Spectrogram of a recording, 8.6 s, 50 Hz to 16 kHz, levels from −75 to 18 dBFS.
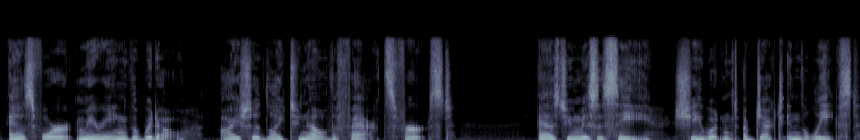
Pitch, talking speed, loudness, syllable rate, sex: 175 Hz, 160 wpm, -20 LUFS, 3.7 syllables/s, female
